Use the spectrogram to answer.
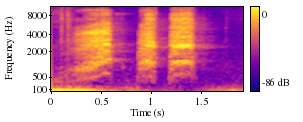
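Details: Displaying male pet cockatoo outside on a warm day after Thanksgiving, screaming loudly: three harsh, broadband squawks, the first longest and the next two short and spaced, with a low hum in the background.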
